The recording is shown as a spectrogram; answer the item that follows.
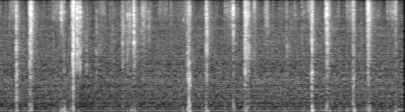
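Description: Tarot cards are shuffled during a reading, producing many quick, crisp clacks and snaps in an irregular rhythm. The cards are heard alone, with no talk.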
